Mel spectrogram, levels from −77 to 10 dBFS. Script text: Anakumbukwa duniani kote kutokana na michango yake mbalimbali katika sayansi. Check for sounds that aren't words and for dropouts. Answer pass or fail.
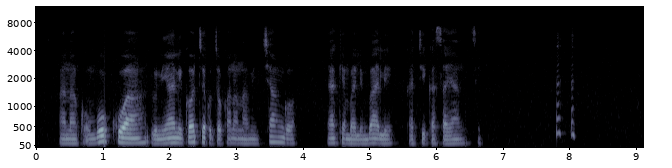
fail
